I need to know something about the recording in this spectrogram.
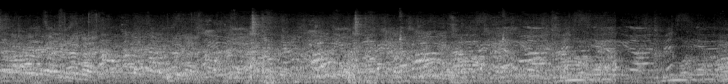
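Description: A crowd of people talks and cheers loudly in a lively room.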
